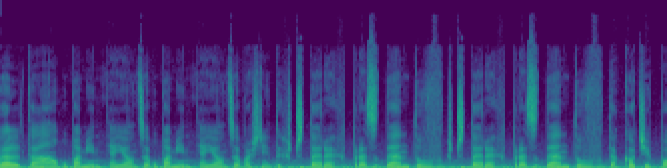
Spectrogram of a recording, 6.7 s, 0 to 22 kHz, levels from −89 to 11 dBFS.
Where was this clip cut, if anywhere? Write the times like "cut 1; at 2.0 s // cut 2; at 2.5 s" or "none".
cut 1; at 1.5 s // cut 2; at 4.4 s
